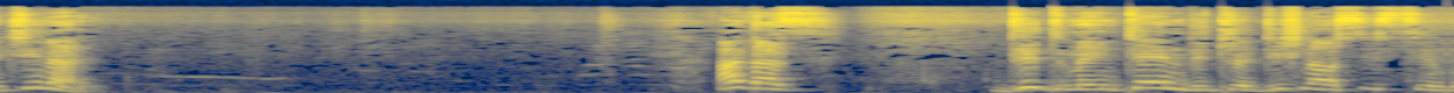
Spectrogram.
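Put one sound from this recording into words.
A man speaks calmly and close by, with pauses.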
